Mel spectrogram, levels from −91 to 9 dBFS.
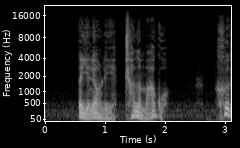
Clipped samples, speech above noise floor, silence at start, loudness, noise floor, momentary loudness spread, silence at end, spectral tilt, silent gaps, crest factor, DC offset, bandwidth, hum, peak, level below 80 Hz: under 0.1%; 37 dB; 0.55 s; -32 LUFS; -67 dBFS; 13 LU; 0 s; -5.5 dB/octave; none; 18 dB; under 0.1%; 16.5 kHz; none; -14 dBFS; -48 dBFS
